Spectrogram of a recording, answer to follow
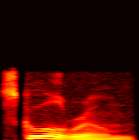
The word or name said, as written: schoolroom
